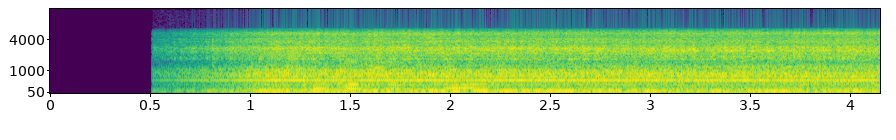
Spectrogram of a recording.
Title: Cavitation Dans une pompe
